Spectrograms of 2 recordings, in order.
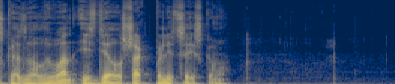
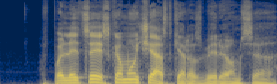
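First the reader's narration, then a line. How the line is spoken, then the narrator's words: Angry. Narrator (Russian): зло сказал толстяк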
